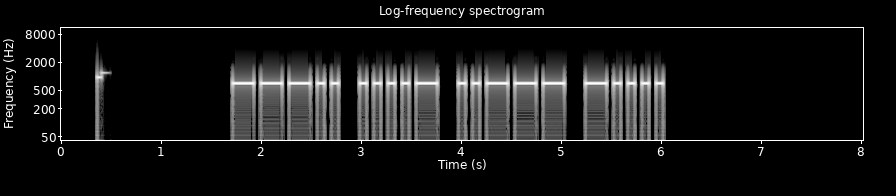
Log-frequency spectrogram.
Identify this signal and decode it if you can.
Morse code, heard as a keyed tone, about 17 wpm, 700 Hz. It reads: 8426
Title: Numbers - 4-Digit 17wpm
